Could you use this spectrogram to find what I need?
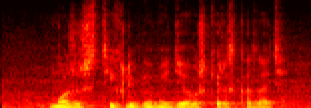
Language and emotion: Russian, neutral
